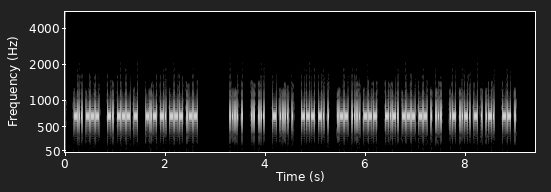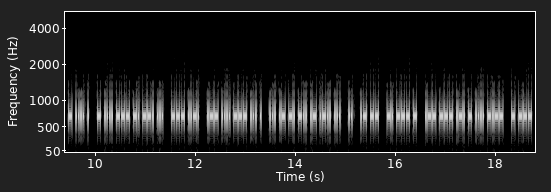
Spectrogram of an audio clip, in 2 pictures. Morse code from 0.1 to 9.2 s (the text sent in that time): DO NOT KNOW HE IS THE ONE WHO COMES AFTER ME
